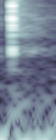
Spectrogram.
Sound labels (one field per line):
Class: switch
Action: being turned off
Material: plastic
